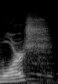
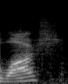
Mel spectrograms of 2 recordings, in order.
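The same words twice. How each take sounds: First: The word has a full R sound in it. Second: The word has little or no R sound. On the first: "I don't go all the way to" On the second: "I maybe have that slight R in it, but not really"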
